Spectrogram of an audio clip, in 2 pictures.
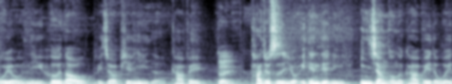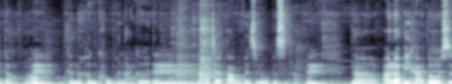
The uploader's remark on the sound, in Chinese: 本集白噪音指數：蚊風級 1/5。錄音地點： Kafemera - 卡菲米朗坊。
